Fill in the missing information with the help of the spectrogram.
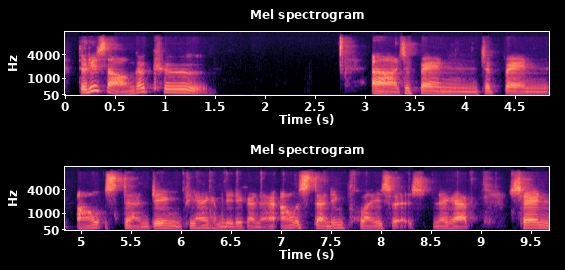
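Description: A young man with a Thai accent leads an online English speaking class in an unhurried, measured voice. His pitch sits right in the middle for a man, and he switches between Thai and English, stopping often to check that his student follows. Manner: mixes Thai and English, explains step by step with frequent check-ins. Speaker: English tutor.

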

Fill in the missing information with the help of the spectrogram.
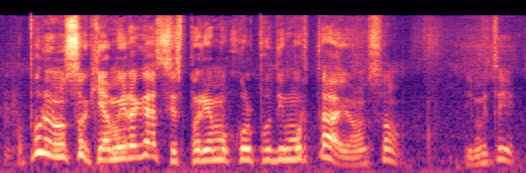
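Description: An actor playing a volatile, menacing militiaman who taunts and mocks, then bursts into shouting. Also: high voice, very animated, very fast, vocal fry, heavily acted. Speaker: soldier threatening a journalist. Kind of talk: film acting.

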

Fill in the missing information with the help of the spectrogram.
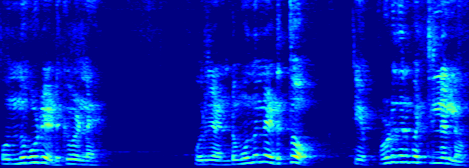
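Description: A woman voicing a young husband who teases his wife gently and lets her have her way, in a soft, lowered voice. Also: animated, fast talker, echoey room, close to an everyday voice. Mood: teasing. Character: teasing young husband, easygoing and indulgent.

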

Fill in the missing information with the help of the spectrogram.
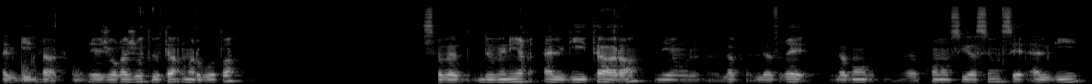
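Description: A man teaching a beginners' class in French, slowly repeating each word for his students. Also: lowish voice, flat delivery. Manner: slow, repeats words for learners. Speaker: Arabic teacher. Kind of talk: university language lesson.

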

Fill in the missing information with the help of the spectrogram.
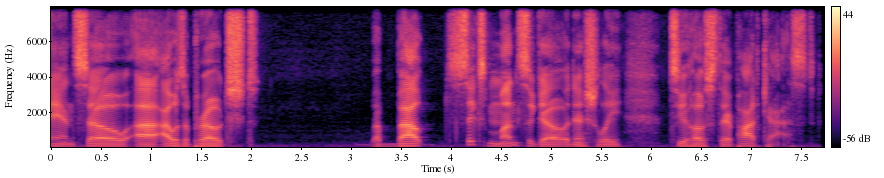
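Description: A young man telling animated, excitable stories as a guest on a casual radio show. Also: on the low side, takes it slowly, clean tone, dry recording. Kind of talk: casual radio interview storytelling.

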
